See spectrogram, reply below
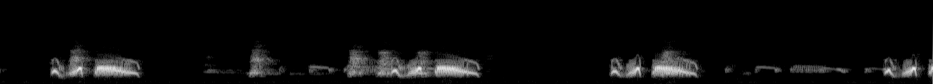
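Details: Spotted dove used as a decoy bird, calling: three-part coo phrases of two short rising notes and a longer falling burred coo, repeated about every three seconds, with soft low murmuring notes between phrases.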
